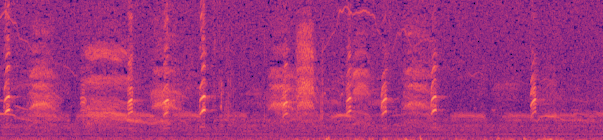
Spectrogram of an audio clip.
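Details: Black-winged stilt, known locally as كرسوع ابو المغازل, giving repeated sharp yelping calls with several birds overlapping, strong low hum and a steady faint tone underneath.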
